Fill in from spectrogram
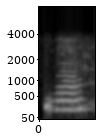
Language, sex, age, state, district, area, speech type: Tamil, female, 30-45, Tamil Nadu, Tirupattur, rural, conversation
